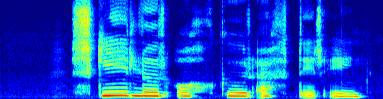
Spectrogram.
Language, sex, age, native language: Icelandic, male, 9, Icelandic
